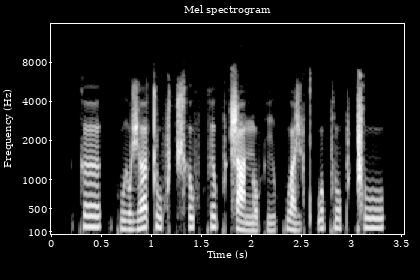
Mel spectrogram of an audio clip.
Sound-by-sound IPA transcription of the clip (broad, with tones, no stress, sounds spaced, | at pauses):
k ɘ˥ | kʷ i˩ ʊ̯ ʒ ɜ˥ t u˩ xʷ t͡ɕʰ ɘ˥ xʷ k e˥ kʷ ʈ͡ʂ a˩ n o˩ k i˥ kʷ a˩ ʒ kʷʼ a˥ kʷ ɾ o˥ p ǁ u˥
